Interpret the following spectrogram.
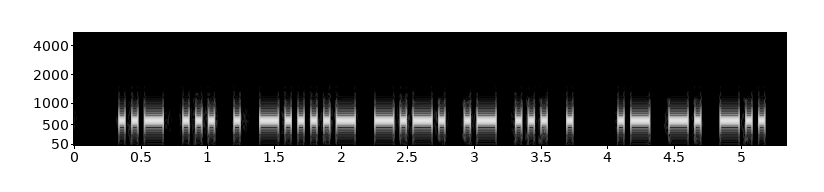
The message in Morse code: USE-CASE AND

